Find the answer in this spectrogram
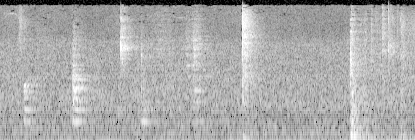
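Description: A handful of faint, separate clicks and light knocks from handling things at an electric stovetop and its cookware, spaced irregularly, the loudest near the end.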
